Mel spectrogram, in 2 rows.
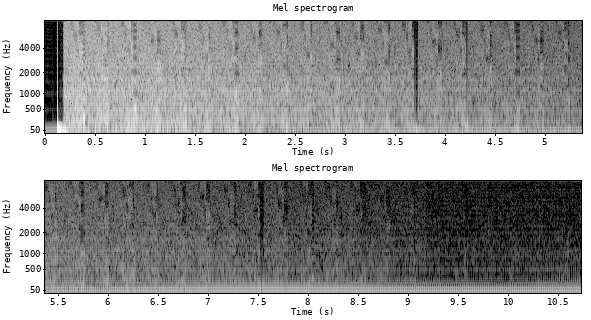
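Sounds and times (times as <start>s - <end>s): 
frantic chiptune music on MOS 6581R4 chip: 0.2s - 8.7s.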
